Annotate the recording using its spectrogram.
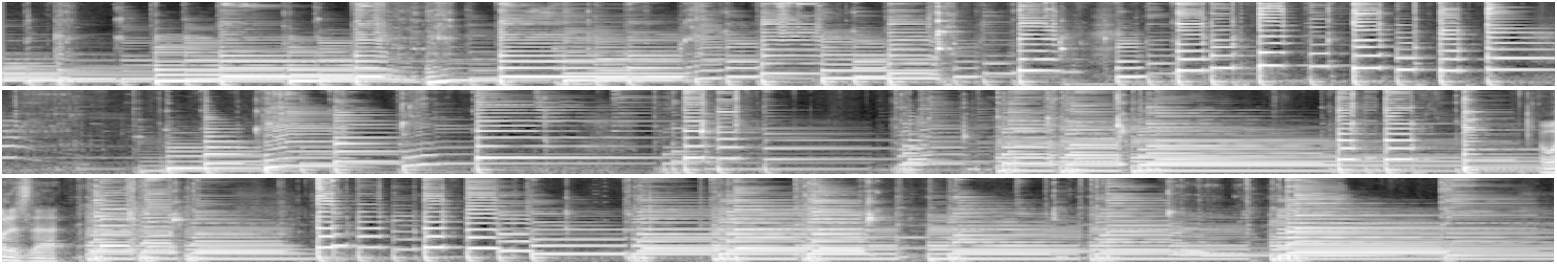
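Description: Steel-string acoustic guitar played with a pick: melody lines and chord fragments, with a few sliding notes. The playing briefly thins out about ten seconds in, then carries on.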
